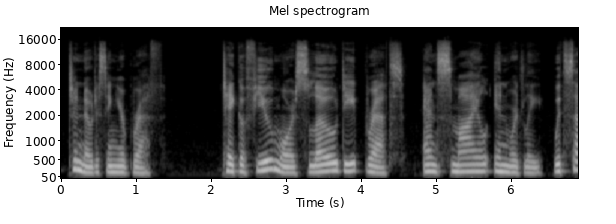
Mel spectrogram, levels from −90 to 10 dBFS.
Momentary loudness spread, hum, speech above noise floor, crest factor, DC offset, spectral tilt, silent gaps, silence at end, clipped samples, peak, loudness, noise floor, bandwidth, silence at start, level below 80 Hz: 10 LU; none; 52 dB; 16 dB; under 0.1%; -5.5 dB/octave; none; 0 s; under 0.1%; -6 dBFS; -23 LUFS; -74 dBFS; 15.5 kHz; 0.1 s; -72 dBFS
